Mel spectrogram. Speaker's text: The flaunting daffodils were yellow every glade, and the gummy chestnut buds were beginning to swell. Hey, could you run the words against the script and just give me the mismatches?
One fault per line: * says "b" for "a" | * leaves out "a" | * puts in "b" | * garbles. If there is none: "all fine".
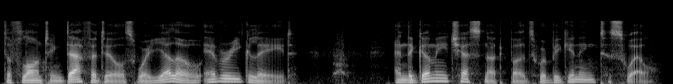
all fine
